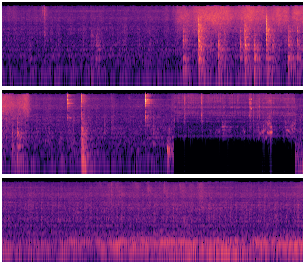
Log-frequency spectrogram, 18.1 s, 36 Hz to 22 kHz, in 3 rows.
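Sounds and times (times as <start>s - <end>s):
spatula scraping a griddle: 3.5s - 6.6s.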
